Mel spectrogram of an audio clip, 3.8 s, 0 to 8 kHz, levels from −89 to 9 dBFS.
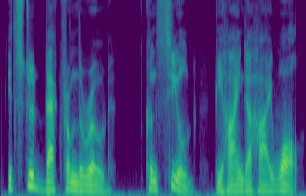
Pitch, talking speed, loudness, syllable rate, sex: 105 Hz, 170 wpm, -19 LUFS, 4.7 syllables/s, male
